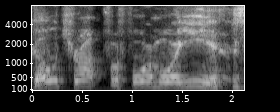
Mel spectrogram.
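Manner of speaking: very high-pitched, showy promo announcer voice. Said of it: "you sound like you about to say".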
